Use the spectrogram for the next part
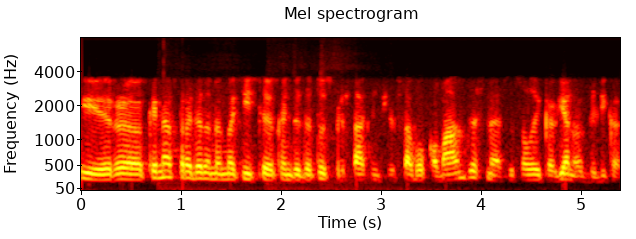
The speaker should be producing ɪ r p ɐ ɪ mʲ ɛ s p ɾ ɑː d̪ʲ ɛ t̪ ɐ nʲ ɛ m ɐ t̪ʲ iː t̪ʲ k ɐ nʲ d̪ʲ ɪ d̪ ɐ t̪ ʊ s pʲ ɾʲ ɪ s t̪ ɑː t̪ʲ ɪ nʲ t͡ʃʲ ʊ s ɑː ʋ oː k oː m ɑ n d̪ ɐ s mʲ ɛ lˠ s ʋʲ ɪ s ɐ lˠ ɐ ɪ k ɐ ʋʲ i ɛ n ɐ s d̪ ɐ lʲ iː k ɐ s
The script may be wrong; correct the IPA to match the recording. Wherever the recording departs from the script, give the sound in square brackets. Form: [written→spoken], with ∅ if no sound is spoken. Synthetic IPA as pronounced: ɪ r [p→k] ɐ ɪ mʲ ɛ s p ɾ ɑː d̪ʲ ɛ [t̪→d̪] ɐ [nʲ→mʲ] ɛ m ɐ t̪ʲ iː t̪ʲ k ɐ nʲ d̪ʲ ɪ d̪ ɐ t̪ ʊ s pʲ ɾʲ ɪ s t̪ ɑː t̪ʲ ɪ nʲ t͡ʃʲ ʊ s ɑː ʋ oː k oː m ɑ n d̪ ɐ s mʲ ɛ [lˠ→∅] s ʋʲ ɪ s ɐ lˠ ɐ ɪ k ɐ ʋʲ i ɛ n ɐ s d̪ ɐ lʲ iː k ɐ s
